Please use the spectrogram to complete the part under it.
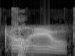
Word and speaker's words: Kalaheo: That's right, Kalaheo.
